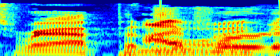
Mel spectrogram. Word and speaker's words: Rapinoe: Megan, and I think you pronounce this last name Rapinoe. – It's Rapinoe.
